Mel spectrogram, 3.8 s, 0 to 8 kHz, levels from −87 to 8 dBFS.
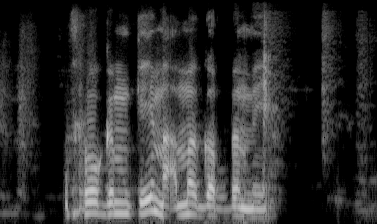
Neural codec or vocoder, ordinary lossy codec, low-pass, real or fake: none; Opus, 16 kbps; 7.2 kHz; real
